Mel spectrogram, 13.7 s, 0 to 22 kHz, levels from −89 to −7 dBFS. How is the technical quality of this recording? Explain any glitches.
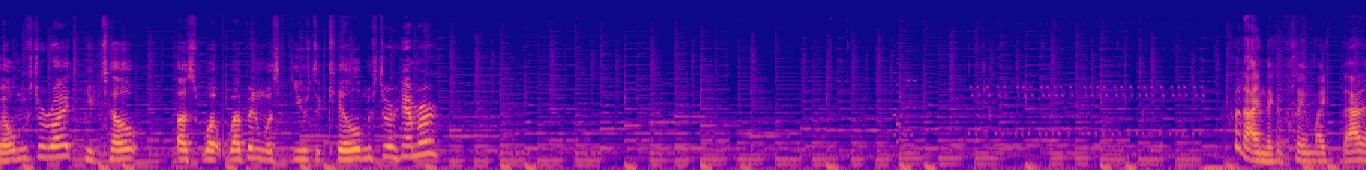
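The recording has two brief dropouts, both gaps at a join of encoded pieces. At 2.21 to 2.23 s (22.8 ms) and at 12.23 s (16 ms), ten seconds apart, separately encoded segments were joined with their start delays and end padding left in. Each leaves a short silence with smeared edges before the sound resumes where it stopped.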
